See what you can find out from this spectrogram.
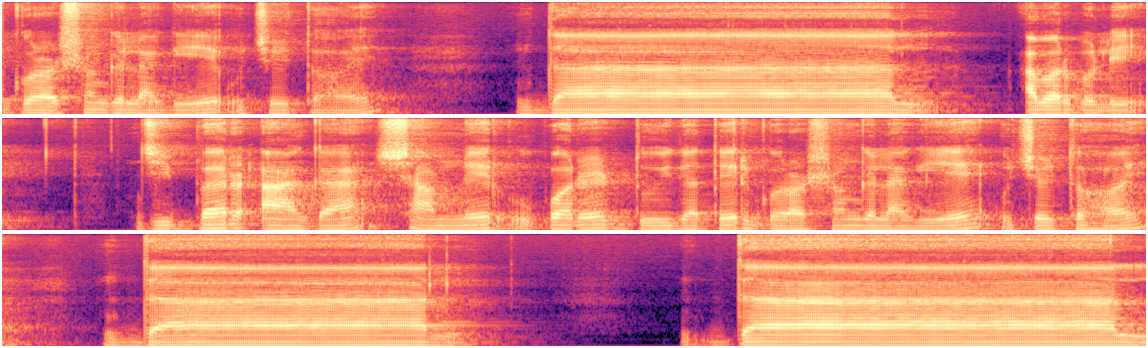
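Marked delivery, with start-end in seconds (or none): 2.8-4.5 দাল stretched very long and held level; long drawn-out letter. Shown as a demonstration. Teacher drawing out দাল for learners to copy. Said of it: "দাল উচ্চারিত হয়". 12.2-17.1 দাল stretched very long and held level; long drawn-out letter. Shown as a demonstration. Teacher drawing out দাল for learners to copy. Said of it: "আমার সাথে সাথে পড়বেন".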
